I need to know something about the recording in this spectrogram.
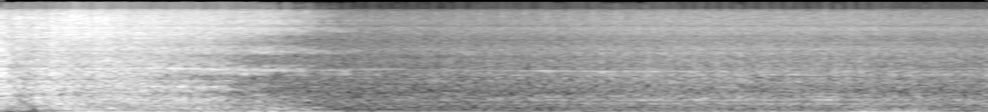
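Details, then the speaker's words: Chevrolet Blazer LT after an engine overhaul with new seals and gaskets: it catches, revs briefly, then drops to a steady, even idle with no knocks or ticking, running smoother than before. "Alhamdulillah ya mesin menyala normal dan untuk suaranya lebih halus ya dari sebelumnya"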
